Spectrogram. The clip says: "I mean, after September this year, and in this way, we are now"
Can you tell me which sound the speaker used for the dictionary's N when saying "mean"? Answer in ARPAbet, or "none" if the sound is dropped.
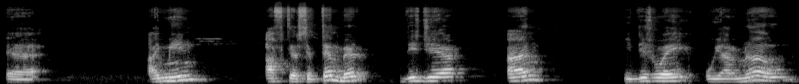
N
